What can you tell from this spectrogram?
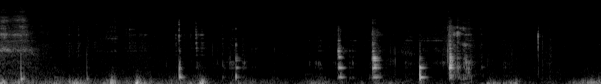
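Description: Scattered light taps, clicks and knocks from handling a white PVC pipe and a wooden block, with a few dull low thumps about a second or two in.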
